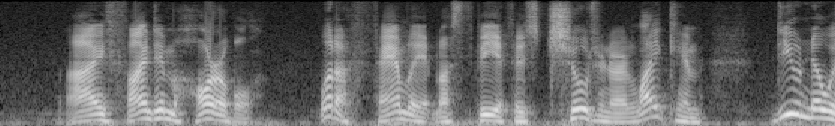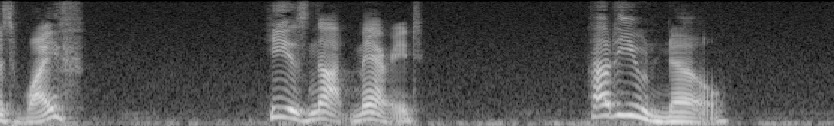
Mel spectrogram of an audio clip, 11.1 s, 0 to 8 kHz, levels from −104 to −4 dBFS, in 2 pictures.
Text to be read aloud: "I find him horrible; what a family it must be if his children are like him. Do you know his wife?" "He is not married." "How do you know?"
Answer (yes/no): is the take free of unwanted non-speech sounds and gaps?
yes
